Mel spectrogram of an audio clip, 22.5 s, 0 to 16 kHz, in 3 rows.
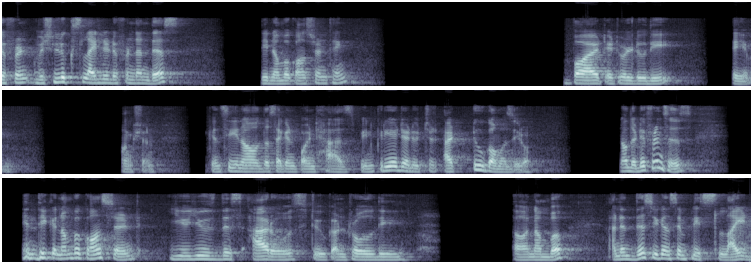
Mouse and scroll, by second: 4.5-6.5 drag, 8.6 click, 12.6 click, 15.3 click, 16.2 click, 16.5 click, 16.7 click, 17.2 click, 17.5 click, 17.7 click, 18.1 click, 18.7 click, 21.2-22.4 drag.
